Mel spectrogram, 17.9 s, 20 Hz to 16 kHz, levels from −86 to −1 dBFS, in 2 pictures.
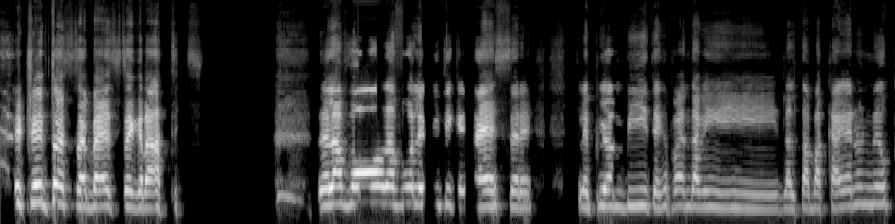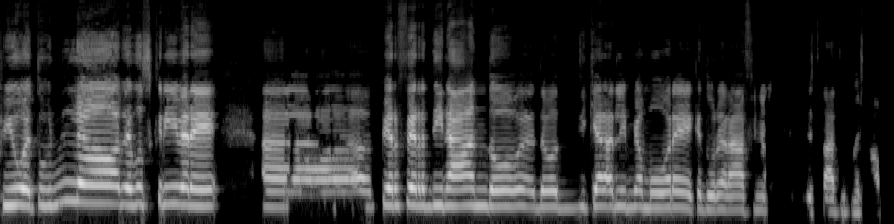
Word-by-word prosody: e 275 - +6
100 285 +2 +6
SMS 235 -2 +5
gratis. 215 -1 +1 1.1
Della 255 +2 +7
Vodafone 265 0 +6
le 255 - +5
mitiche 245 -3 -5
tessere, 225 -1 +2 0.4
le 220 -1 -6
più 240 +1 -2
ambite 235 0 -5
che 245 - -11
poi 240 +1 -5
andavi 215 -4 -8
dal 200 -1 -10
tabaccaio 215 +1 -6
e - - -3
"non 260 +1 -13
ne 265 0 -9
ho 265 - -9
più" 250 0 -5
e 240 - -2
tu: 245 -1 -11
"No, 275 -1 -3
devo 260 +1 -4
scrivere 255 -2 -2 0.4
a 225 - -8 0.9
Pierferdinando, 245 -1 -4
ehm, 230 -2 -11
devo 230 +1 -9
dichiarargli 230 +2 -9
il 230 - -14
mio 230 +1 -11
amore 215 -1 -9
che 205 - -15
durerà 195 0 -9
fino 185 -1 -21
a - - -25 0.3
d'estate 175 - -15
poi 155 -1 -21
ciao." - - -24
235 Hz, 140 wpm, -19 LUFS, 220-255 Hz, 1.1 s, Della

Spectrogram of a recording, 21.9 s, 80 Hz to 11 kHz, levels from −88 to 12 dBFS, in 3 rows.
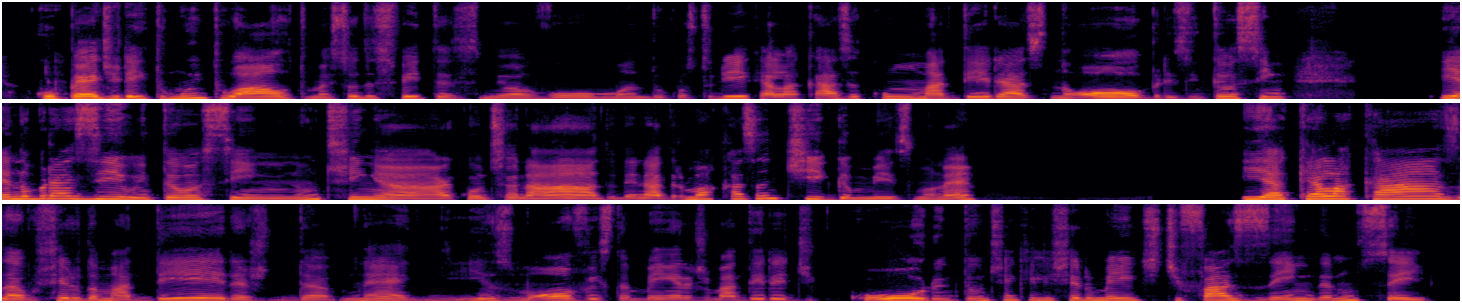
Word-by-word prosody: com 215 - +5
o 210 - -4
pé 215 +1 +9
direito 205 -1 +2
muito 235 +2 +1
alto, 195 0 +4
mas 160 - -9
todas 215 0 -5
feitas 185 -5 -5
meu 170 -1 -8
avô 170 +2 -6
mandou 165 -1 -12
construir 200 +6 -2
aquela 165 -6 -3
casa 190 +4 -4
com 210 +1 -8
madeiras 185 0 -1
nobres, 160 0 +4
então, 210 +5 -3
assim 205 -3 -4 0.8
e 235 - +5
é 235 - +4
no 270 0 +4
Brasil. 255 -6 +1
Então 205 +2 -1
assim, 200 -2 -3
não 175 +8 -3
tinha 220 -7 -1
ar-condicionado 165 +1 0
nem 175 +2 -9
nada, 170 -1 -1
era 180 - -14
uma 235 - +1
casa 260 +4 -4
antiga 245 - -2
mesmo, 150 -2 -8
né. 210 +7 -2 1.3
E 230 0 +6
aquela 265 +4 +6
casa 255 -5 +3
o - - -17
cheiro 230 +3 -2
da 210 - -3
madeira 200 +4 0
da 180 -2 -9
né, 195 0 -7 0.2
e 195 +1 -6
os 185 -5 -8
móveis 190 +2 -1
também 185 -1 -11
era 175 - -8
de 170 - -20
madeira 185 +3 -5
de 180 +4 -23
couro, 205 +2 +6
então 185 +3 -9
tinha 230 +3 -8
aquele 220 0 -8
cheiro 225 +1 -4
meio 220 0 -2
de 205 - -14
de 215 - -11
fazenda, 190 -5 -1
não 215 +3 -3
sei. 145 -9 -4
195 Hz, 180 wpm, -25 LUFS, 175-220 Hz, 1.3 s, pé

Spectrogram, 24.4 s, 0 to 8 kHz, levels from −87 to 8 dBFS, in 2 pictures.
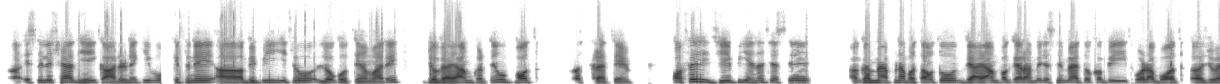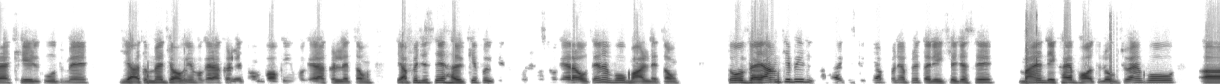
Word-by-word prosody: अ, - - -2
इसलिए 180 +5 -2
शायद 190 -3 +2
यही 155 +4 -2
कारण 140 +1 +2
है 160 - -5
कि 180 +3 -5
वो 170 - -7
कितने 170 +4 -1
अ - - 0 0.2
अभी 150 +2 +1
भी 175 +3 -4
ये 155 - -5
जो 175 +3 -1
लोग 150 +1 +2
होते 135 -1 -3
हैं 130 - 0
हमारे, 150 +9 -1 0.3
जो 145 -1 +3
व्यायाम 135 +4 +5
करते 140 +6 -6
हैं - - 0
वो 210 - +3
बहुत 175 +2 +4
स्वस्थ 170 -5 -7
रहते 125 -2 0
हैं। 125 - -7 0.4
और 195 - +5
फिर 230 -1 +5 0.2
ये 160 - +2
भी 190 +3 -6
है 160 - -3
ना 190 - -2
जैसे, 170 +1 -3 0.5
अगर 170 +4 +3
मैं 170 0 +4
अपना 180 +2 +1
बताऊँ 155 0 +1
तो 180 0 +2
व्यायाम 145 +2 +4
वगैरह 150 0 +3
में 165 +2 -6
जैसे 165 +1 -7
मैं 145 -1 +2
तो 160 - -3
कभी 305 - -3
थोड़ा-बहुत 145 -1 +3
अ, 135 -1 +5
जो 140 +1 -2
है 140 0 +4
खेल-कूद 140 0 -4
में, 145 +1 -1 0.4
या 140 -1 +5
तो 155 - -6
मैं 150 +1 +2
जॉगिंग 140 +1 +1
वगैरह 145 +1 +2
कर - - -4
लेता 140 +2 -9
हूँ, 150 - -12
वॉकिंग 140 +3 -1
वगैरह 140 0 +1
कर 140 - -4
लेता 130 0 -2
हूँ, 140 - -7 0.3
या 150 - +5
फिर 175 +4 -3
जैसे 155 +4 -1
हल्के-फुल्के 165 - -1 0.2
पुश-अप्स 290 - -33
वगैरह 155 +1 +1
होते 140 +6 +1
हैं - - 0
ना, 210 - +2
वो 170 -2 -1
मार 130 -1 +4
लेता 130 - -3
हूँ। 130 - -3 0.5
तो 190 +1 +5
व्यायाम 165 +6 +6
के - - +6
भी 230 +1 0
ल 200 - -6
अ, - - -22 0.2
हर 160 - 0
किसी 155 +2 -34
के 175 - -7
अपने-अपने 165 -1 -5
तरीक़े 135 -3 -2
जैसे, 150 +2 0 0.3
मैंने 145 +4 +4
देखा 145 +1 0
है 160 - +6
बहुत 140 0 +2
लोग 145 -1 -1
जो 150 - -5
हैं, 170 - +2
वो 185 +2 +1 0.3
अ - - +5
150 Hz, 245 wpm, -16 LUFS, 140-170 Hz, 0.5 s, व्यायाम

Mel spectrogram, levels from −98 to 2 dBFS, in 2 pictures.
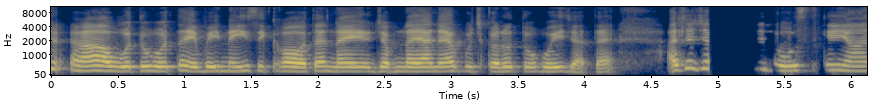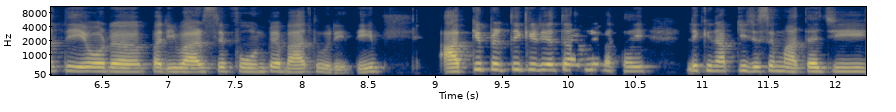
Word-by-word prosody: हाँ 230 -1 +6
वो 215 0 +4
तो 220 +1 +1
होता 215 +1 +1
है 225 -4 +5
भाई 210 +1 +2
नहीं 215 +1 0
सीखा 215 -2 -2
होता, 205 +1 +5
नए 205 -1 +3
जब 205 -1 +1
नया-नया 205 +1 +3
कुछ 210 -1 -6
करो 205 0 +2
तो 205 -1 -3
हो 205 - -1
ही 200 +1 +3
जाता - - -4
है, - - -6 0.4
अच्छा 350 - +1
जब 335 +1 -2 0.5
दोस्त 240 +1 0
के 260 - -3
यहाँ 225 -2 -2
थे 215 -2 +1
और 200 -1 +3 0.3
परिवार 185 -1 +1
से 190 +2 -5
फ़ोन 185 -1 -4
पे 200 - +1
बात 170 -1 -3
हो 180 - -6
रही 145 -3 -8
थी 175 +6 -6 0.5
आपकी 195 +9 +3
प्रतिक्रिया 285 -1 -1
तो 275 +1 -1
आपने 265 +1 -5
बताई, 210 0 -6 0.3
लेकिन 240 0 -3
आपकी 225 +1 -4
जैसे 210 +2 -2
माता 195 -2 +1
जी 195 -1 -5
210 Hz, 215 wpm, -24 LUFS, 200-230 Hz, 0.5 s, हाँ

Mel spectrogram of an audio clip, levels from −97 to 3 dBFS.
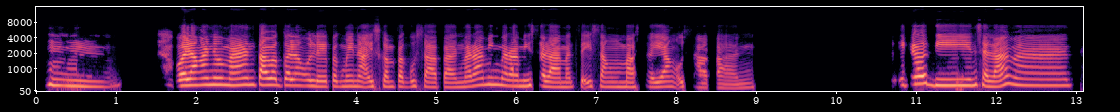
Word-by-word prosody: Mm. 245 -5 -3 0.7
Walang 275 +2 +7
anuman. 300 -1 +3
Tawag 290 -1 +5
ka 275 - +3
lang 265 -1 0
uli 235 -3 -1
'pag 230 0 -6
may 235 0 -3
nais 220 0 -3
kang 220 -2 -4
pag-usapan. 205 -3 -4
Maraming 290 +7 -1
maraming 250 0 0
salamat 205 -4 -1
sa - - -6
isang 220 -1 -6 0.2
masayang 210 +1 -4
usapan. 175 -3 -10 1.9
Ikaw 325 +5 +6 0.2
din. 270 0 +3
Salamat! 270 +1 -2
245 Hz, 100 wpm, -21 LUFS, 215-275 Hz, 1.9 s, Walang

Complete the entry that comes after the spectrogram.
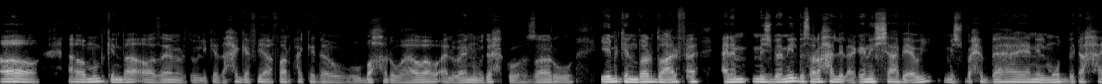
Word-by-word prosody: آه، 120 -3 +5 0.3
آه. 115 0 0
ممكن 125 -2 +1
بقى 115 +1 0
آه. 105 -1 -4
زي 105 +1 -4
ما 105 - -4
بتقولي 95 0 -11
كده، 105 -1 -9
حاجة 110 +1 -4
فيها 110 -1 -4
فرحة 115 +1 -5
كده 105 -2 -8
و 100 - -8 0.2
وبحر 110 +3 -5
وهَوا 100 +1 -3
وألوان 105 0 -3
وضحك 105 +2 -4
وهزار 105 +1 -5 0.3
ويمكن 120 0 +6
برضه 125 -1 +4
عارفة 120 +2 +2 0.3
أنا 115 +2 +4
م 125 +1 +3
مش 120 -2 +4
باميل 125 +6 +5
بصراحة 130 0 +3
للأغاني 115 0 +2
الشعبي 115 -3 +2
أوي، 125 +9 -1
مش 105 -3 -4
باحبها 115 0 -1
يعني 115 0 +2
الMood 115 +3 +1
بتاعها 105 - -4
110 Hz, 190 wpm, -25 LUFS, 105-120 Hz, 0.3 s, ويمكن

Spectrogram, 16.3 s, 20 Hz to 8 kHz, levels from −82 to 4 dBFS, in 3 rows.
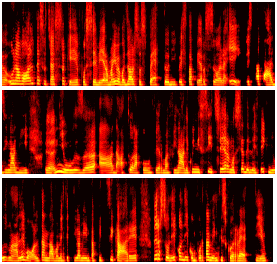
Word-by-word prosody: una 275 +2 +4
volta 275 +4 +2
è - - -3
successo 240 -2 -4
che 220 -5 -2
fosse 220 0 -1
vero, 200 +1 +3
ma 220 - +2
io 240 - +5
avevo 210 -3 +3
già 235 +1 +5
il 230 - +2
sospetto 220 -1 -1
di 215 0 -2
questa 225 +2 -3
persona 200 -2 -4
,e - - -2
questa 235 +1 -1
pagina 220 +1 +3
di, 205 -1 -4 0.3
uhm, 205 +2 0
news 220 -7 +3
ha 210 -3 +1
dato 185 +3 -3
la 190 -3 -1
conferma 200 -1 -4
finale, 205 0 0
quindi 240 +3 0
sì, 240 +2 -3
c'erano 270 -2 +1
sia 230 +5 -2
delle 220 -4 +1
fake 260 +5 -5
news 225 +3 +1
ma 215 -4 -2
alle 240 +6 +2
volte 200 -1 -1
andavano 215 -3 +1
effettivamente 220 0 -1
a - - -9
pizzicare 215 -1 +1 0.3
persone 330 -10 +3
con 310 +2 -1
dei 255 -1 -1
comportamenti 225 +1 +1
scorretti. 210 - -1
220 Hz, 170 wpm, -25 LUFS, 205-240 Hz, 0.3 s, io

